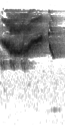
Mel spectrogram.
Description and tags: single Starling call recorded at Jardines de Murillo, Seville., with traffic noise filtered out
birds, field-recording, streetnoise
